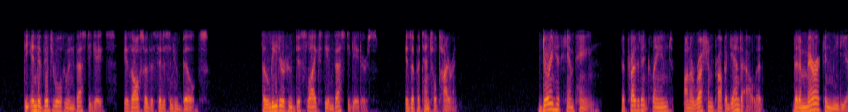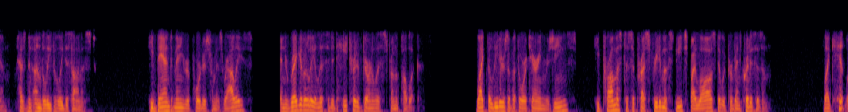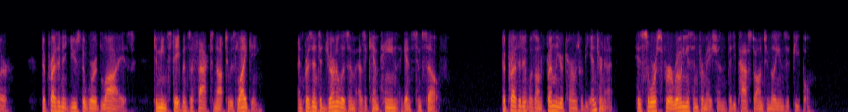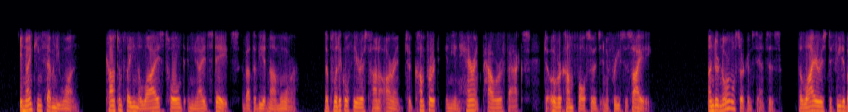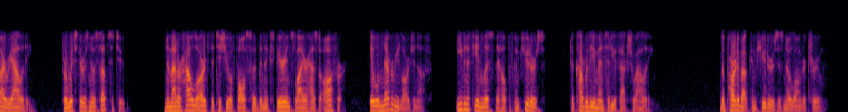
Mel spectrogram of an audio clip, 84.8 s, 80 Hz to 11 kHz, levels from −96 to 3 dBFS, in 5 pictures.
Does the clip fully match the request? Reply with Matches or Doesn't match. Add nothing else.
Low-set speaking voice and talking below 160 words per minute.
Matches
